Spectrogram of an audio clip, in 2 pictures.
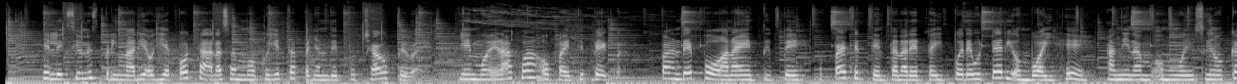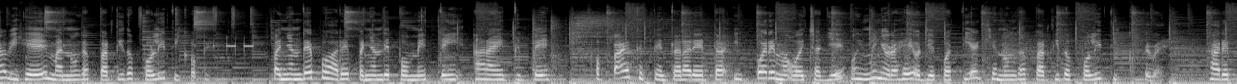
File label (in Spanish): padron guarani; cunia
